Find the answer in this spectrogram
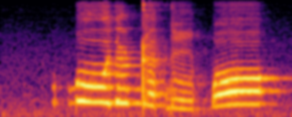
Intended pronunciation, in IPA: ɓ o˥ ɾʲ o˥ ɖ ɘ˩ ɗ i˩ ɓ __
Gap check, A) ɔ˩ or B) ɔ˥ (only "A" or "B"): B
